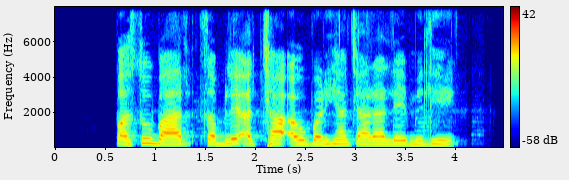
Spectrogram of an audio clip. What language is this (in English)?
Chhattisgarhi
